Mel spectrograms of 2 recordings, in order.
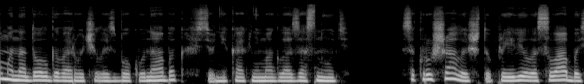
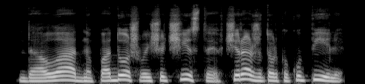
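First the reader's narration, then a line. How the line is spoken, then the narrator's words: Brother snorting. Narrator (Russian): фыркнул брат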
